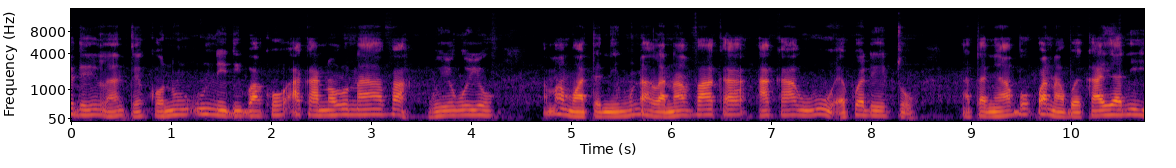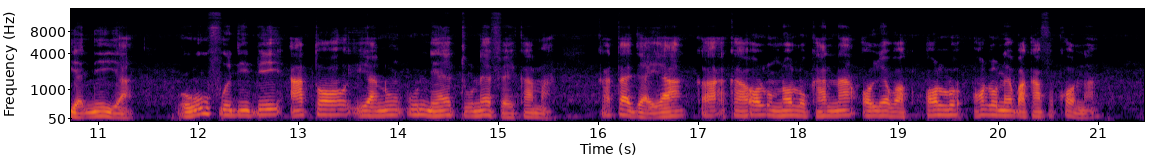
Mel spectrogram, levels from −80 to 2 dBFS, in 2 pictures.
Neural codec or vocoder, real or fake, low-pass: codec, 44.1 kHz, 7.8 kbps, DAC; fake; 14.4 kHz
